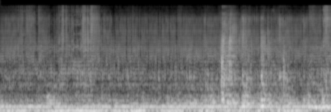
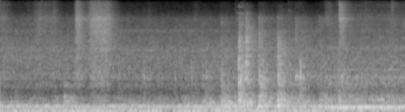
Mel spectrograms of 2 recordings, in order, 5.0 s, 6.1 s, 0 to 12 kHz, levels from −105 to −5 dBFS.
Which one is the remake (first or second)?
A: first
